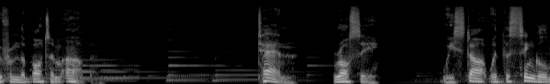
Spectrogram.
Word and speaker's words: Rossi: Americans stretch it out, Rossi, like the word boss. Italians cut it short, Rossi, with a double S you can actually hear.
